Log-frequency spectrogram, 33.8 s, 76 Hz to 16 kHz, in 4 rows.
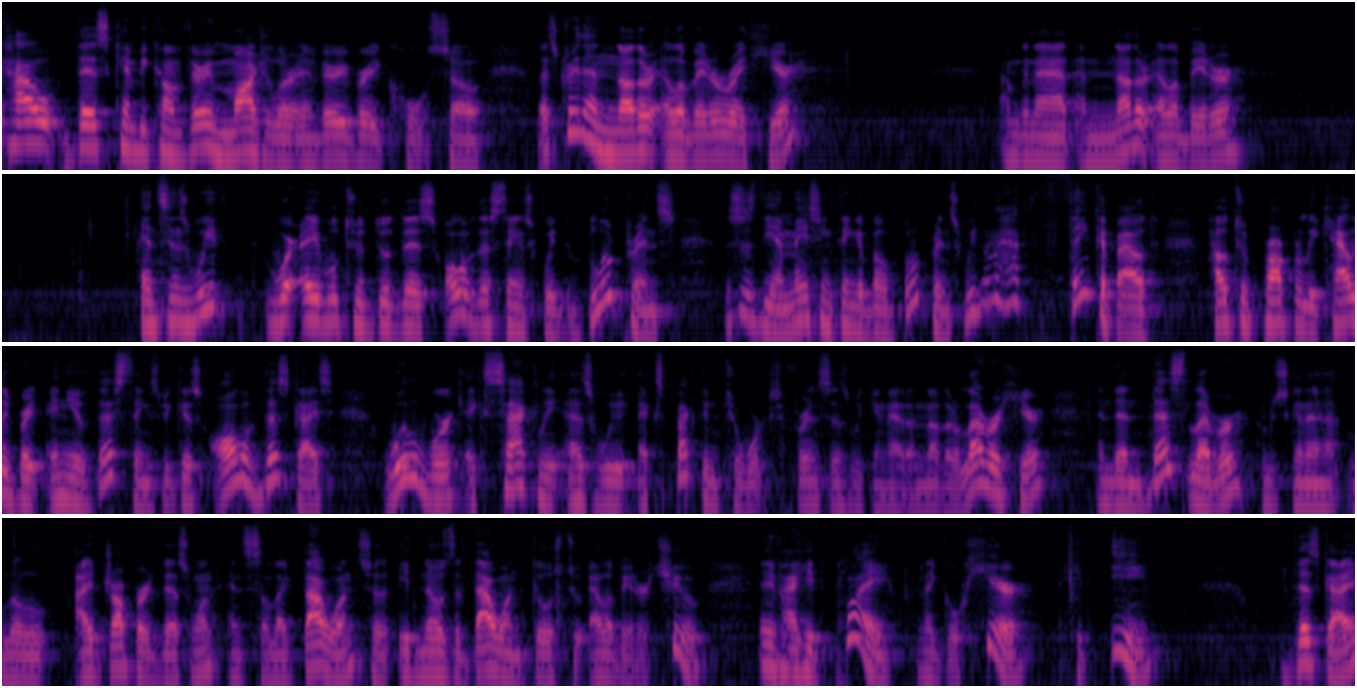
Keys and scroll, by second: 3.4-5.0 typing, 8.7 typing, 15.2-17.7 typing, 22.0-23.4 typing, 30.6-33.8 typing.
